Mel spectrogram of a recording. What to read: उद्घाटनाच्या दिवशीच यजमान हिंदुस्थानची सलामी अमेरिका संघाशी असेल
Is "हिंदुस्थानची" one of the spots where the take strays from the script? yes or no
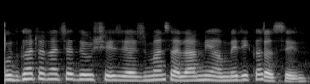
yes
